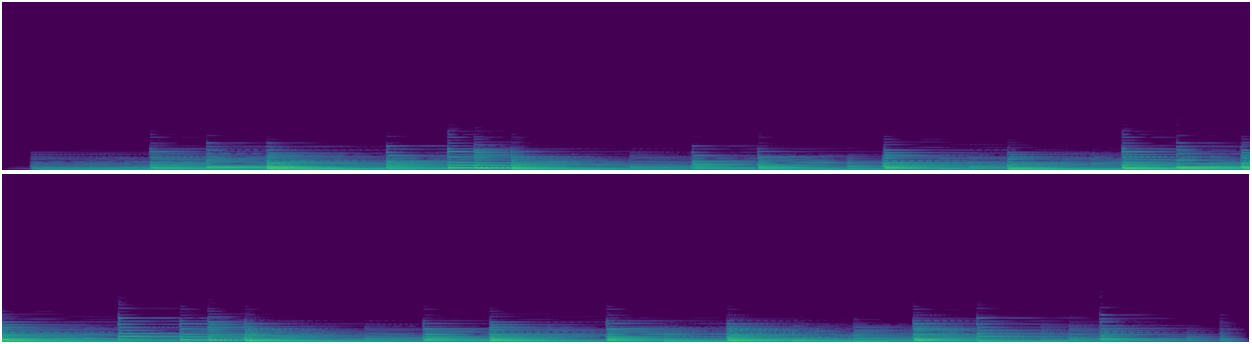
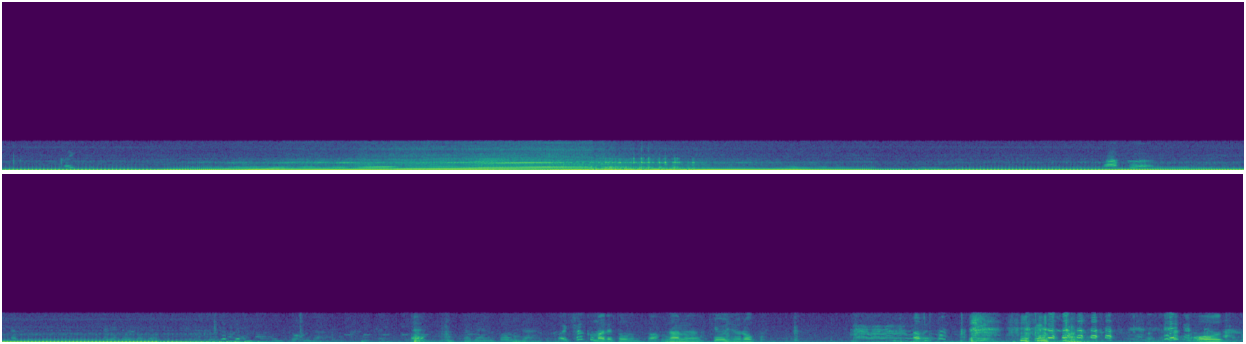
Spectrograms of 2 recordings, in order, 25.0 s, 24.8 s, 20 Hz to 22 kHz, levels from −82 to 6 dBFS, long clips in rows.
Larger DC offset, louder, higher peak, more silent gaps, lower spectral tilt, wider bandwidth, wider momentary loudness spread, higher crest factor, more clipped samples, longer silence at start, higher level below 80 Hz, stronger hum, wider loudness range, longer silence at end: second, under 0.1% vs 1%; second, -27 LUFS vs -16 LUFS; second, -10 dBFS vs -2 dBFS; neither; second, -8 dB/octave vs -12 dB/octave; first, 4.6 kHz vs 4 kHz; second, 14 LU vs 17 LU; about the same, 16 dB vs 12 dB; neither; first, 0.3 s vs 0 s; second, -54 dBFS vs -18 dBFS; neither; second, 5 LU vs 14 LU; about the same, 0.1 s vs 0 s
